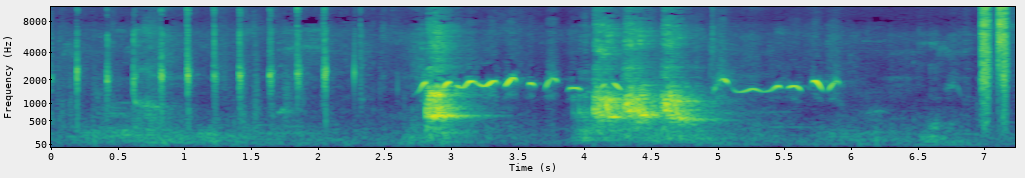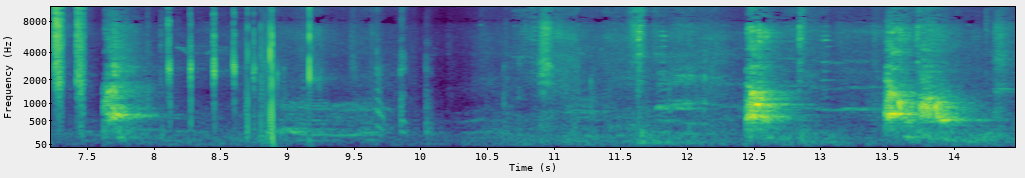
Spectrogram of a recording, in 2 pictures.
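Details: American Bully puppies bark in scattered, uneven bursts. A high wavering tone runs alongside the early barks, with quiet clicks and rustling between.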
